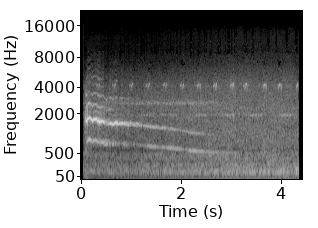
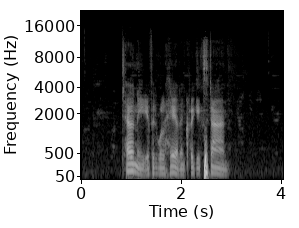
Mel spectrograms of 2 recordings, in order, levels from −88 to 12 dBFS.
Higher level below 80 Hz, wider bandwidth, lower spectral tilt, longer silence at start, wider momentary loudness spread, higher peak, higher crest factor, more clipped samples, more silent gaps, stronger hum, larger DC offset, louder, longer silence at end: second, -48 dBFS vs -38 dBFS; about the same, 11.5 kHz vs 12.5 kHz; second, -3.5 dB/octave vs -6.5 dB/octave; second, 0.05 s vs 0.85 s; first, 17 LU vs 14 LU; about the same, 0 dBFS vs -2 dBFS; second, 16 dB vs 24 dB; neither; neither; neither; first, 0.3% vs under 0.1%; first, -14 LUFS vs -24 LUFS; second, 0.05 s vs 1.1 s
